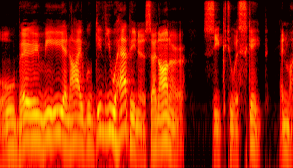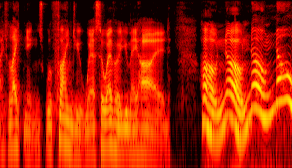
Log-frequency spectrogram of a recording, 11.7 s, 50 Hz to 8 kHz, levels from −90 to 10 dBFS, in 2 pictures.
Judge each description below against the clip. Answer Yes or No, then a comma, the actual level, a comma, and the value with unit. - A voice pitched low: Yes, low, 105 Hz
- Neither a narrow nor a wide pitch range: No, wide, 7.9 semitones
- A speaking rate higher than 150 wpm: No, average, 140 wpm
